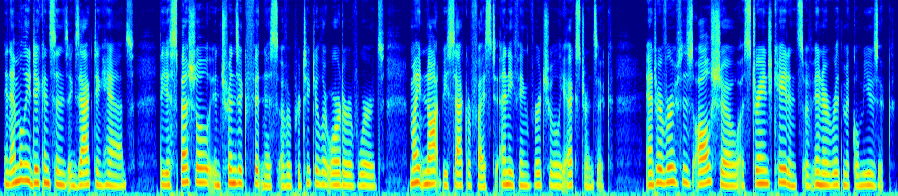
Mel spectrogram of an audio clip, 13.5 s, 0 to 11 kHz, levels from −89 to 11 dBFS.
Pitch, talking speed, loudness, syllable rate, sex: 200 Hz, 155 wpm, -19 LUFS, 5.5 syllables/s, female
